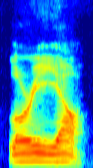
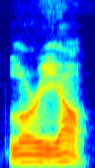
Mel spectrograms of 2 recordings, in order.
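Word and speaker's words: L'Oréal: mercedes for your car l'oreal laurie yell i think a key thing here is the e-l e-l so linking that e sound with the l sound with that slate y e-l l'oreal l'oreal nestle so and american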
